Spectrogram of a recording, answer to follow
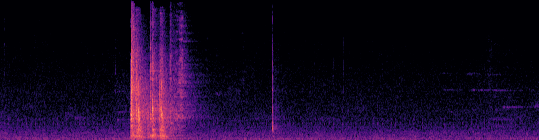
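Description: Tool handling on MDF: a short, loud scraping clatter about two seconds in as a metal combination square is picked up, then a single sharp click about two seconds later. Quiet shop room tone otherwise.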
